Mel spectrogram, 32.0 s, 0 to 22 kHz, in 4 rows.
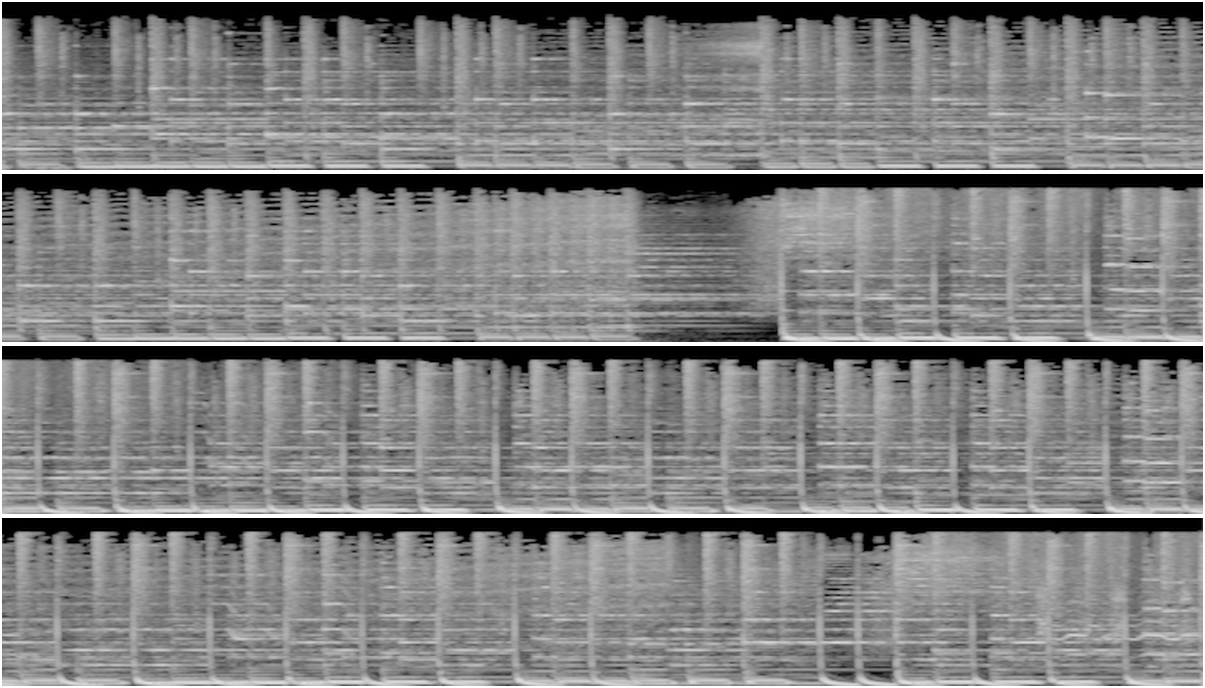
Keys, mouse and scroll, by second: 0.2 alt+scroll down 1, 1.4 alt+scroll up 1, 2.7-5.2 drag, 8.1 click, 10.9-11.8 drag, 14.1 shift+click, 16.5 right click, 22.1 click, 25.2 ctrl+t, 27.1-30.5 alt+drag, 31.4-32.0 drag.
